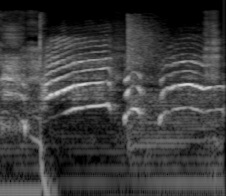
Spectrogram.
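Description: A person screams in three loud, high-pitched bursts, each sustained with a wavering, sliding pitch, and no talking around them.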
